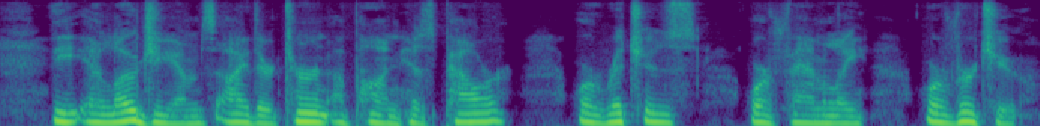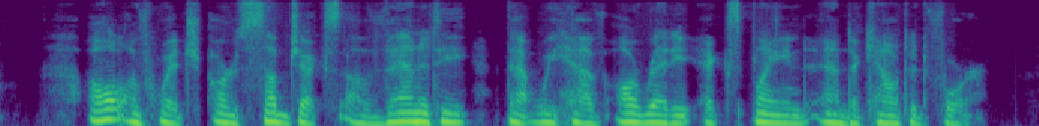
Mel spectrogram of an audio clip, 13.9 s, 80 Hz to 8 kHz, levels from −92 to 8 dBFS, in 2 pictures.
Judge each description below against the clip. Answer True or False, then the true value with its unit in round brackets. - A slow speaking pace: True (120 wpm)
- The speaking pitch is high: False (145 Hz)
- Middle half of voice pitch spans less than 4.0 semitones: True (3.1 semitones)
